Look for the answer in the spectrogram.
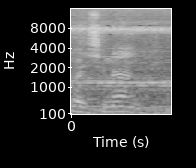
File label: "aisinang", husband, Serewen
